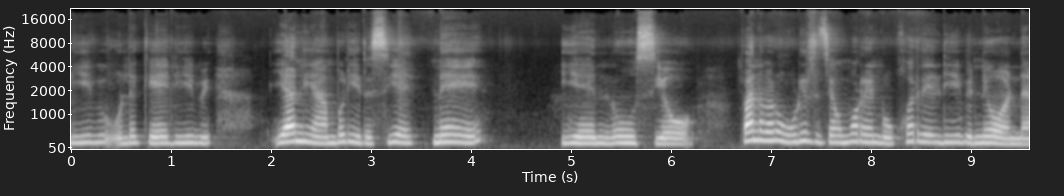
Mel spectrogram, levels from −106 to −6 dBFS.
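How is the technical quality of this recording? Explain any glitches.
The technical quality of this recording is sound, with no glitches to explain.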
